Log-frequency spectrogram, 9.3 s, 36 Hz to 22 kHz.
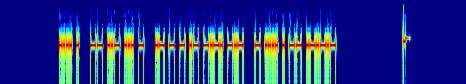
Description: Morse code, heard as a keyed tone, about 34 wpm, 700 Hz. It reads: HE MUST ATTACK THEM.
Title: Sentences from Top 1500 Words 35wpm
